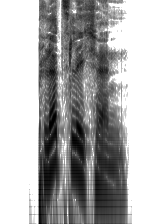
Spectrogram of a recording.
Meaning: inflection of plötzlich: 1. strong genitive masculine/neuter singular 2. weak/mixed genitive/dative all-gender singular 3. strong/weak/mixed accusative masculine singular 4. strong dative plural
- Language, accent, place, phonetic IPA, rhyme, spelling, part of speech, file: German, Germany, Berlin, [ˈplœt͡slɪçn̩], -œt͡slɪçn̩, plötzlichen, adjective, De-plötzlichen.ogg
